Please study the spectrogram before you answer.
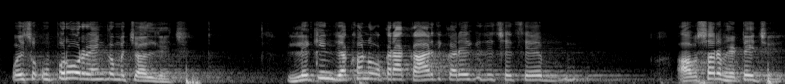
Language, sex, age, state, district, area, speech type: Maithili, male, 45-60, Bihar, Supaul, rural, spontaneous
